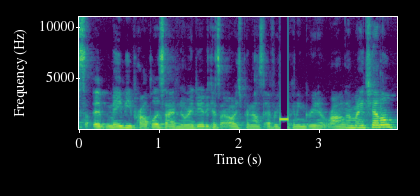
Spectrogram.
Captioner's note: beep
